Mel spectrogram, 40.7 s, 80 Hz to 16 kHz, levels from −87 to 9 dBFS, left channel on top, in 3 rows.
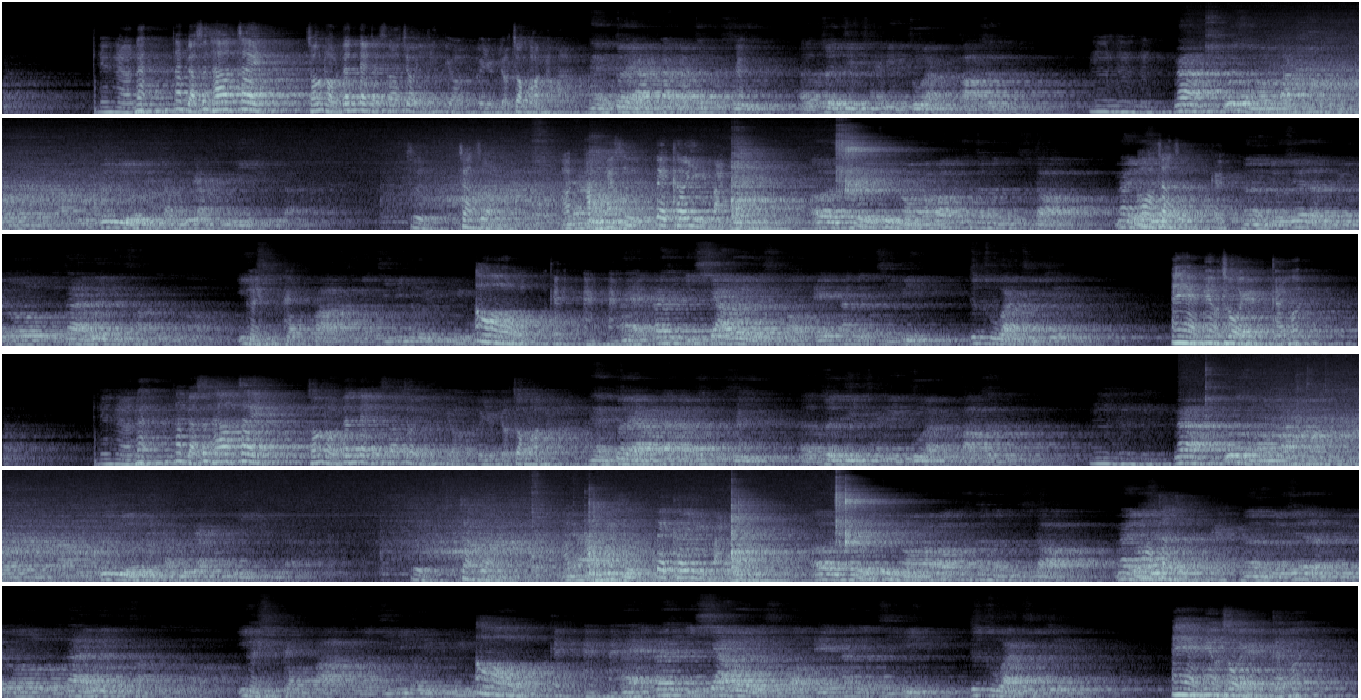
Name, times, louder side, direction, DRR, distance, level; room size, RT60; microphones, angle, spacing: voice 1, 1.0-2.6 3.1-5.7 7.3-7.5 10.9-11.5 17.6-17.9 18.1-18.6 19.2-21.1 24.9-26.2 29.6-30.1 31.9-33.5 38.8-40.2, left 2 dB, 75° left, 2 dB, 1.5 m, -25 dB
voice 2, 5.9-7.6 8.0-10.3 11.7-16.5 18.5-18.6 19.2-19.6 21.6-24.2 24.7-25.4 26.0-29.2 29.5-31.9 33.3-36.4 36.8-37.9, equal, 25° left, -9 dB, 2.5 m, -26 dB
Sliding door, 12.0-15.3 15.6-15.7 16.7-16.9 17.3-22.0, equal, 75° right, 3.3 m, -29 dB
19.0 x 11.5 x 3.4 m, 2.5 s
head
